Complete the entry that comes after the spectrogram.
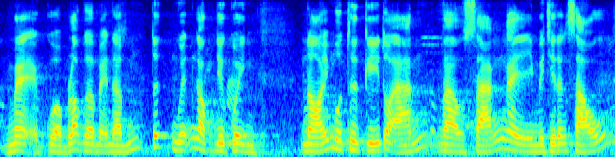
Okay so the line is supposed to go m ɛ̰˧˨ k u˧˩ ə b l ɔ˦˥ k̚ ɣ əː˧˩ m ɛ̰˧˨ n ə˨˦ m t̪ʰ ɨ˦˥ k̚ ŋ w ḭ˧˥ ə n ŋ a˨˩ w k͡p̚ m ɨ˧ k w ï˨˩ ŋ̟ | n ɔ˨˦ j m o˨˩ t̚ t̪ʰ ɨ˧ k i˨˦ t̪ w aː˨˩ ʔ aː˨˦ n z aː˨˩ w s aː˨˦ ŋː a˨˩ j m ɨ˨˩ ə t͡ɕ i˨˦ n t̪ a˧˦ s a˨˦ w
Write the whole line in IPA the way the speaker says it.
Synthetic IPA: m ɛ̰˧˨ k u˧˩ ə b l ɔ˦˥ k̚ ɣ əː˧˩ m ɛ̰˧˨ n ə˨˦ m t̪ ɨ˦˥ k̚ ŋ w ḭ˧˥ ə n ŋ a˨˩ w k͡p̚ ɲ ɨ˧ k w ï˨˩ ŋ̟ | n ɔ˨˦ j m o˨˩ t̚ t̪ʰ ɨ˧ k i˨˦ t̪ w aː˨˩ ʔ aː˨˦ n v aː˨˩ w s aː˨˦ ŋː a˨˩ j m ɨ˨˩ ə t͡ɕ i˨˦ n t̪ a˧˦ s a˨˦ w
